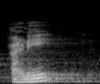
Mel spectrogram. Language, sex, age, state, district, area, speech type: Goan Konkani, male, 18-30, Goa, Bardez, rural, spontaneous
